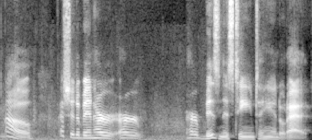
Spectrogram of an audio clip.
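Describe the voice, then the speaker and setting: Bright, lively woman, blunt and sassy. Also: on the low side, measured pace, a little hiss or hum. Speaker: podcast panelist. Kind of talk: casual chat.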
